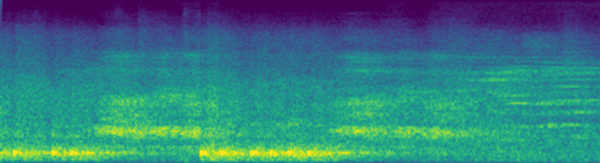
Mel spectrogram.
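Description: A funeral march: a fast low drum roll alternating about once a second with held notes, then a higher melody line coming in near the end as the whole grows quieter.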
